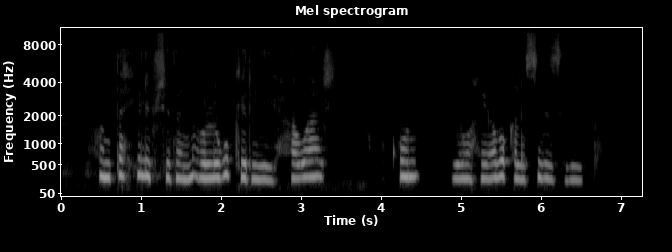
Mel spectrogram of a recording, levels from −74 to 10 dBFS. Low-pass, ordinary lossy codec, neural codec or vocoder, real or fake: 9.9 kHz; none; vocoder, 22.05 kHz, 80 mel bands, WaveNeXt; fake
